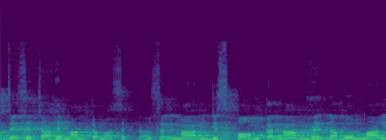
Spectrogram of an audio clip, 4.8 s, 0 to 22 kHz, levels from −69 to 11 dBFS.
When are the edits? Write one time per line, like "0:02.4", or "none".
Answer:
0:01.6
